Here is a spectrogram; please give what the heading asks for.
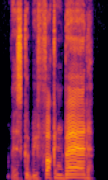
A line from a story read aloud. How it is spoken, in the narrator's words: he grunted as he pumped his legs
